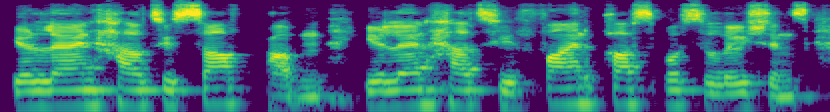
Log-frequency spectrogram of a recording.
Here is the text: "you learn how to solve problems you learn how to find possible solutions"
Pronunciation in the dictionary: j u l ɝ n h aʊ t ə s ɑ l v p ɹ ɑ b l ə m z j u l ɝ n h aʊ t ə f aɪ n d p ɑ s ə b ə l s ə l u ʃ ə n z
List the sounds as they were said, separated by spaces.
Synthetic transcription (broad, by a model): j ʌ l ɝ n h aʊ t ə s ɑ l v p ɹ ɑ b l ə m j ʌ l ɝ n h aʊ t ə f aɪ n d p ɑ s ə b ə l s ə l u ʃ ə n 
